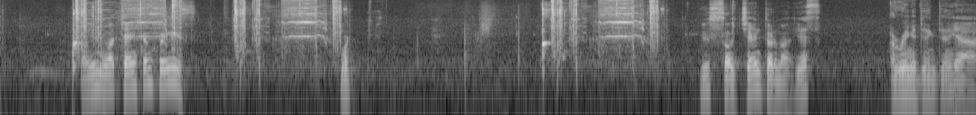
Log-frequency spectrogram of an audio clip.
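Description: A middle-aged man speaks slowly and expressively, close by.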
